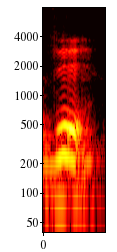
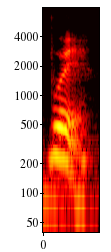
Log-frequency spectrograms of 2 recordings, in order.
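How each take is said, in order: First: The letter is said with a V sound. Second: The letter is said with a V sound.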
